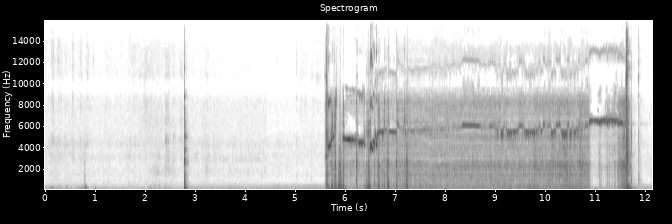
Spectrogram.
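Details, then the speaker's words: 1960 Grundig 3165 radio slowly powered up on a variable supply, around 50 volts: a sharp steady high whistle over hiss appears suddenly, holds about six seconds, then cuts out; a fault squeal at power-up. "50 volts nothing yet oh wait I hear something foreign"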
